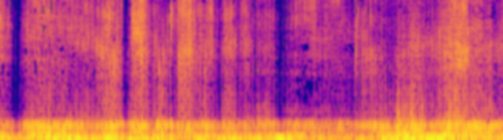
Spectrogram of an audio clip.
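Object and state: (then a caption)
Metal mesh microphone grille being scratched. A black hollow steel mesh microphone grille is scratched with the backs of long nails. The scratching is a continuous, heavy low rumble with a faint rasp on top. It stays steady for the whole clip, with a few brief dips in level.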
